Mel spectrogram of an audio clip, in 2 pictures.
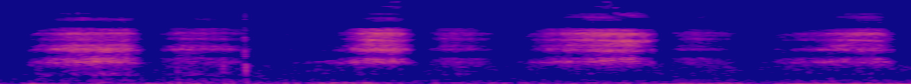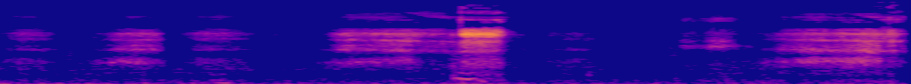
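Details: Goldendoodle dog asleep: repeated hissy, snuffly breaths with a low rumble beneath, about one per second; dog snoring.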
